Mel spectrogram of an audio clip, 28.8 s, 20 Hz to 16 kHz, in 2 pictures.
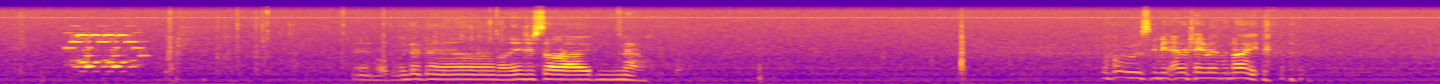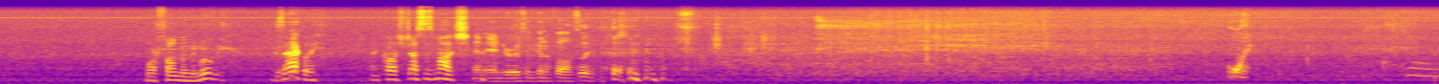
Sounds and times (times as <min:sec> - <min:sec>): Speech: 0:03.6 - 0:06.6, 0:11.0 - 0:12.7, 0:15.9 - 0:20.4, 0:26.7 - 0:27.0.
